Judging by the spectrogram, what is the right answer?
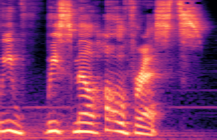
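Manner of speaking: tiny, high little voices, very slow and drawn out. Voicing unseen speakers heard from outside the room, in tiny voices. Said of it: "you would be able to hear tiny voices".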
